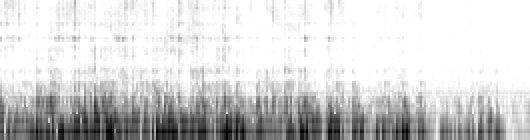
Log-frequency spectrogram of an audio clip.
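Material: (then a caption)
Granite. A granite pestle grinds fine coffee grounds in a granite mortar, producing a continuous low, rumbling scrape with a gritty, bright hiss of grains over it. The grinding swells and eases in an uneven rhythm before stopping abruptly near the end, leaving near silence.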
